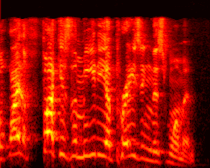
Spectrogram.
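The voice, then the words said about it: Yelling angrily. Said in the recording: “sorry for yelling”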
